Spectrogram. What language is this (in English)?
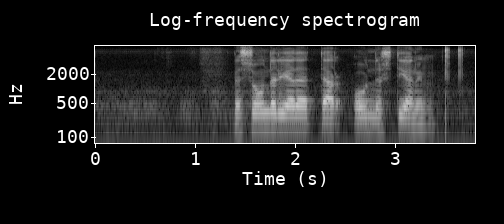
Afrikaans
